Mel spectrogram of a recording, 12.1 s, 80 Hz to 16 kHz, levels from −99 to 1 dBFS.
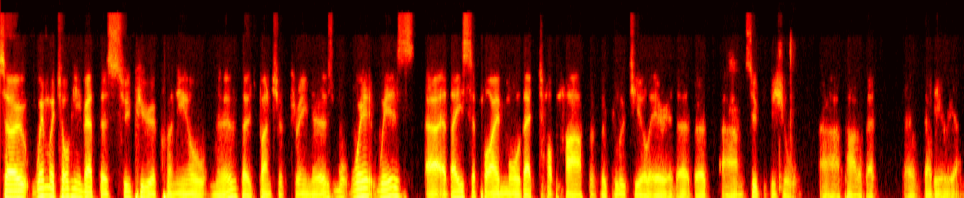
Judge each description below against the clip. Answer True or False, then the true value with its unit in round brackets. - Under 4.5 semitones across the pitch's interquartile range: False (5.3 semitones)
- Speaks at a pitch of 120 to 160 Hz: False (85 Hz)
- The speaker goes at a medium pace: True (190 wpm)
